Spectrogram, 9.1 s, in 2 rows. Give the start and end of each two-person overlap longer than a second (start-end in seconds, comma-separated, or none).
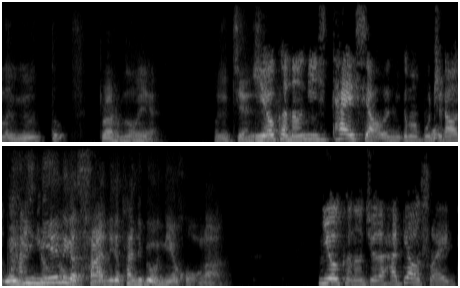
4.2-5.6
